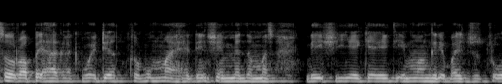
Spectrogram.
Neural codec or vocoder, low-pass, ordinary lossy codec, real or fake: codec, 16 kHz, 4.8 kbps, FACodec; 7.2 kHz; MP3, 64 kbps; fake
